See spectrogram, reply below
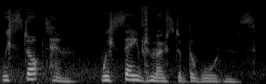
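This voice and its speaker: An actress playing a young, devoted female elf warrior in a video game, sincere and soft-spoken. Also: sits low, big pitch swings, measured pace, slight background noise. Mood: reassuring.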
